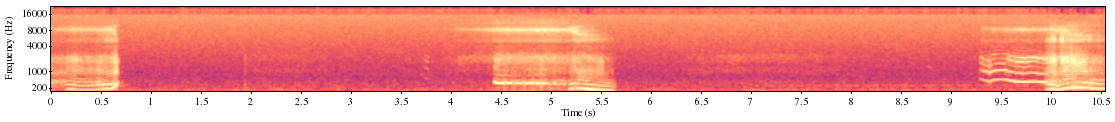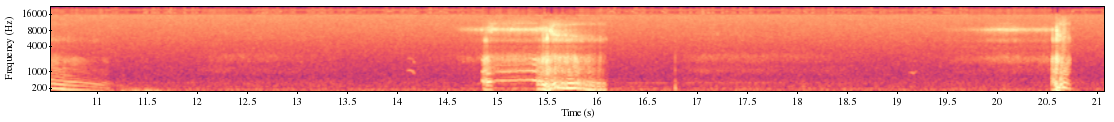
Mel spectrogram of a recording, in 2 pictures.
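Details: Fat pet cat snoring loudly while asleep, with a groaning, whistling sound on each breath about every five seconds.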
